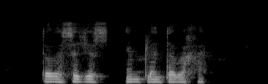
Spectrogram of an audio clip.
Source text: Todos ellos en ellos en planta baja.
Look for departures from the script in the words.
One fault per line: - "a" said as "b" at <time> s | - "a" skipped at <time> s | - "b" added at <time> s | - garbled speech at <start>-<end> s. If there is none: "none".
- "ellos en" skipped at 1.4 s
